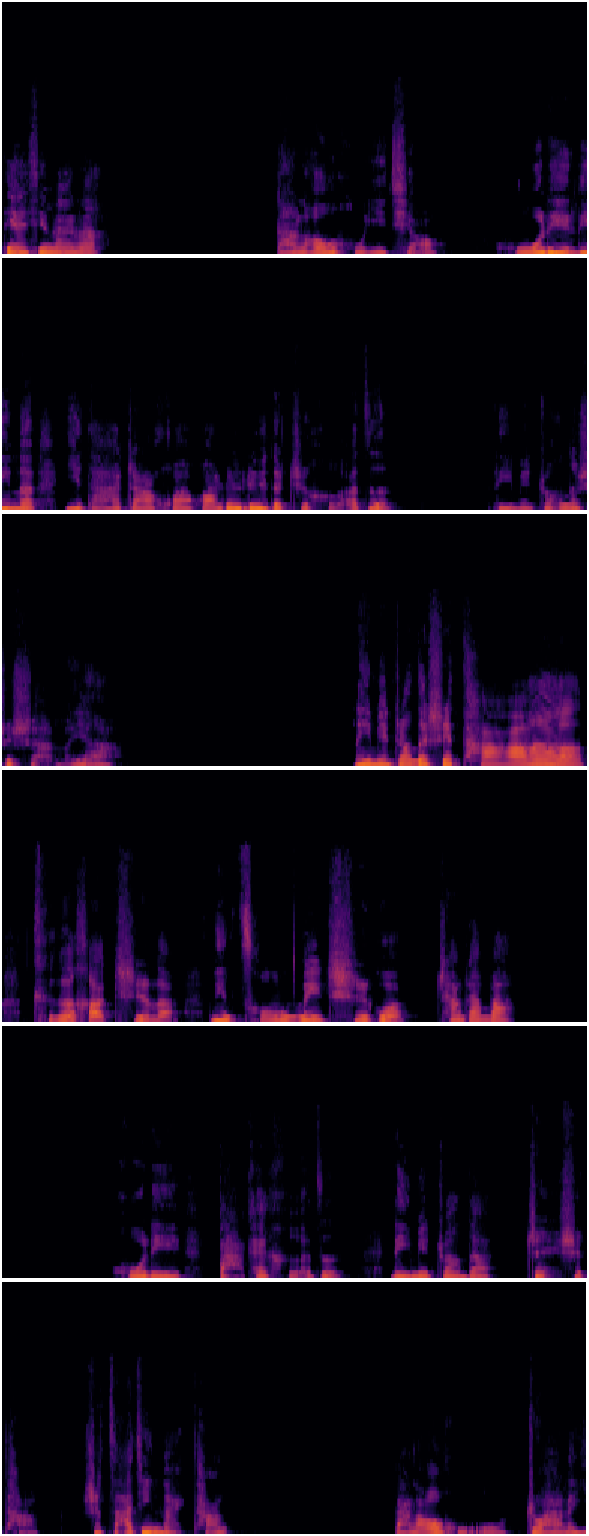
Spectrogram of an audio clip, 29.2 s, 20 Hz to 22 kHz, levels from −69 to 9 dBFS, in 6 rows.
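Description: No technical faults are audible.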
